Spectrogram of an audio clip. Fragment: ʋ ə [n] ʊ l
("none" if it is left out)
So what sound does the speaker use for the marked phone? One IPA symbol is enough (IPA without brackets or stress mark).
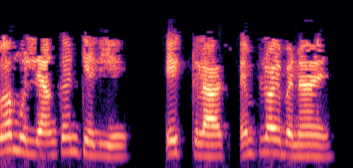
m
